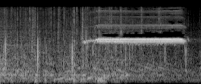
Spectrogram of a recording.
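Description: Crowd chatter in the stands, then about a second in one loud, steady, high whistle blast lasting about a second, from a cheer leader's whistle calling the fans into a cheer.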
